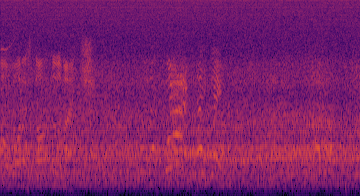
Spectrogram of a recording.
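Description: A large stadium crowd roars and chants loudly throughout.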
